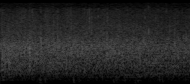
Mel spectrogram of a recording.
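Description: A large audience at a saints' gathering at Maha Kumbh in Prayagraj claps for the saints. The applause is dense, steady and fairly distant, and lasts the whole moment without a break.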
